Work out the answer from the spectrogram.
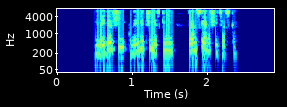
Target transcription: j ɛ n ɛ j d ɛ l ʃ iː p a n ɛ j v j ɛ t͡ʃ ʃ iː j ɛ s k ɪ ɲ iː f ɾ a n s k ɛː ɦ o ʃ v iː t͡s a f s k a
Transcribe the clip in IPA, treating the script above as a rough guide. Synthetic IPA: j ɛ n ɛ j d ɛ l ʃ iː ʔ a n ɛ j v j ɛ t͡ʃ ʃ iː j ɛ s k ɪ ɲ iː f ɾ a n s k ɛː ɦ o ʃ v iː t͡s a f s k a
